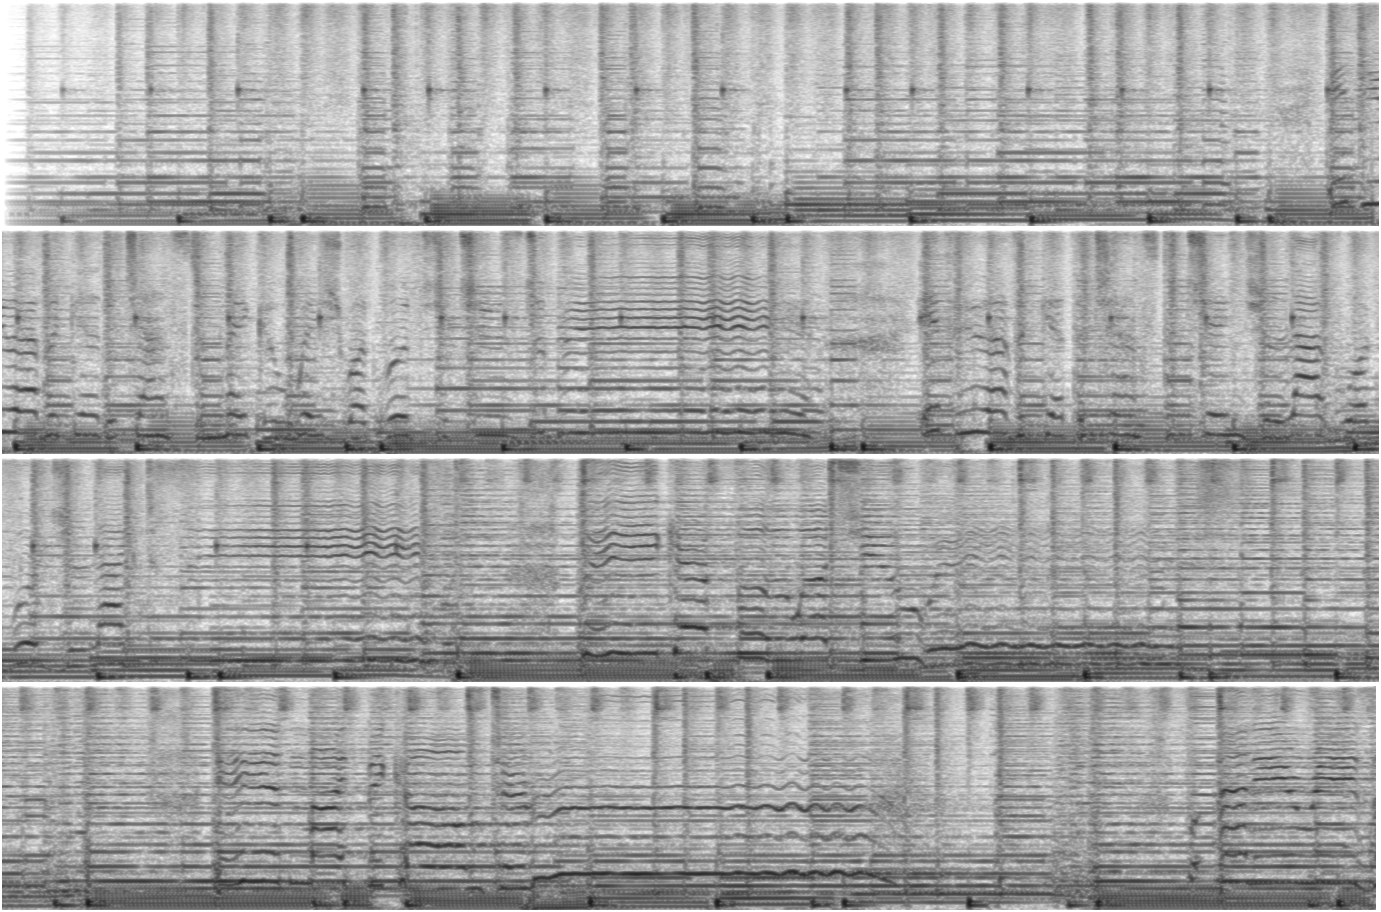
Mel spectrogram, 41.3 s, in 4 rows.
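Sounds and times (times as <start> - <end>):
chill electroacoustic music: 0.0 - 41.2.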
